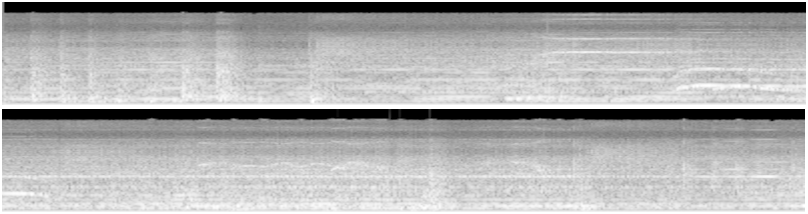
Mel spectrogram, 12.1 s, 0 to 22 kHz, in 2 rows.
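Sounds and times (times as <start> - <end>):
drums: 0.0 - 12.0
electric guitars: 0.0 - 12.0.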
